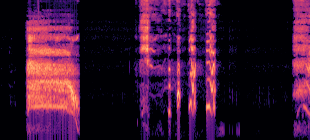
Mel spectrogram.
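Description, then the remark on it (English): A person in an abandoned house lets out a loud, shrill scream lasting about a second, then a burst of choppy, gobbling shrieks, and another scream begins just as it ends. “There are some very scary people living here, but I was able to convince them to leave when I started screaming.”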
